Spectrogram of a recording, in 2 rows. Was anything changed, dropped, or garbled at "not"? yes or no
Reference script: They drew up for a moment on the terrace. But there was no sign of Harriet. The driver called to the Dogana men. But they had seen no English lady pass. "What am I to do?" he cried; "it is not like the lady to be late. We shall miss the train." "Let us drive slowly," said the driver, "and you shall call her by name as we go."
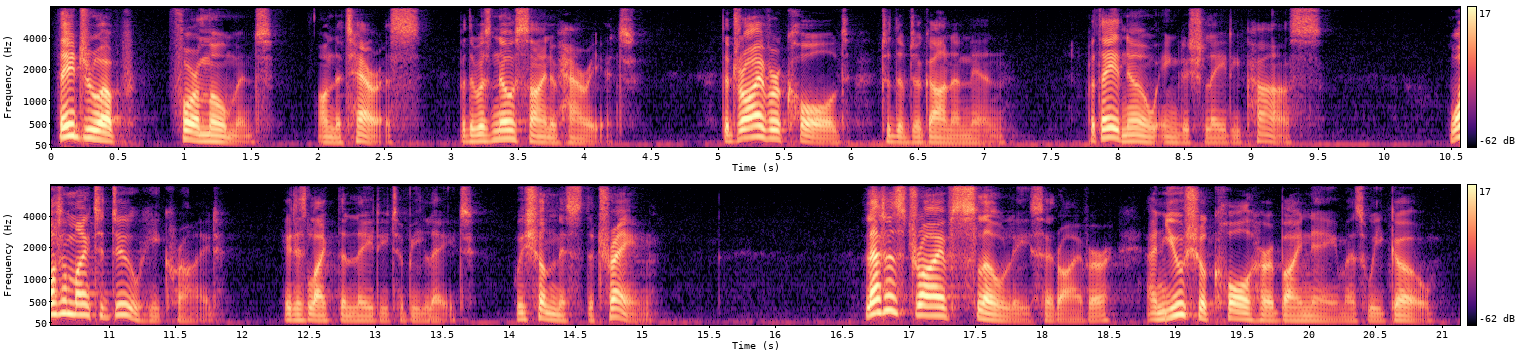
yes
